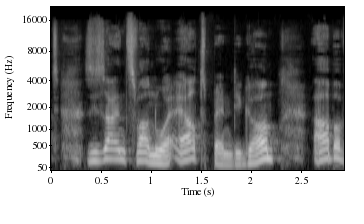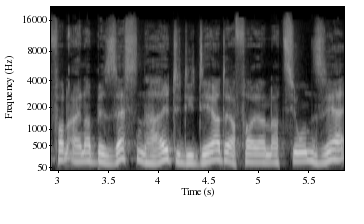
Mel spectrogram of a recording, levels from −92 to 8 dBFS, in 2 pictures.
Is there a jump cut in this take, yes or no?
yes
